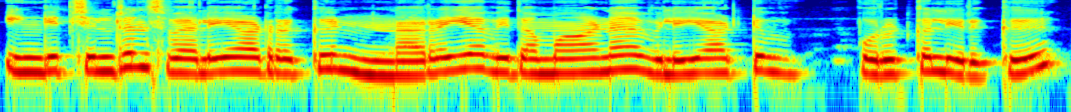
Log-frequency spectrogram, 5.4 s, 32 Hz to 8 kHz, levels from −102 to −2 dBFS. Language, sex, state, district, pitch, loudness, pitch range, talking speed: Tamil, female, Tamil Nadu, Nilgiris, 230 Hz, -12 LUFS, 220-250 Hz, 90 wpm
